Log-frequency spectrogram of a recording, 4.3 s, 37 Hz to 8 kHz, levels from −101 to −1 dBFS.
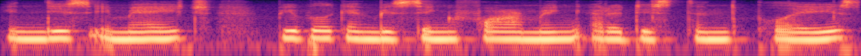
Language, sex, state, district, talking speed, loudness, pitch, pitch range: English, female, Nagaland, Kohima, 155 wpm, -13 LUFS, 190 Hz, 190-200 Hz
